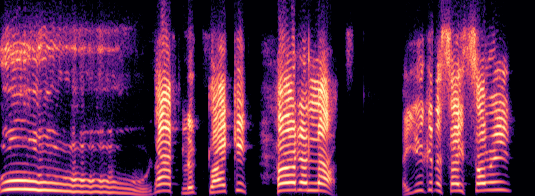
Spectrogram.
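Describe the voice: Putting on a character voice, a man talks at a fairly slow pace in an extremely high pitch.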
